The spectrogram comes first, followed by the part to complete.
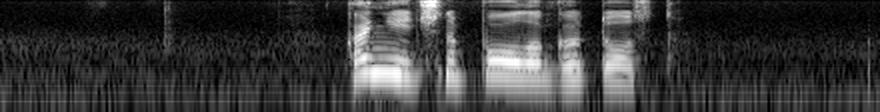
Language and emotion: Russian, neutral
